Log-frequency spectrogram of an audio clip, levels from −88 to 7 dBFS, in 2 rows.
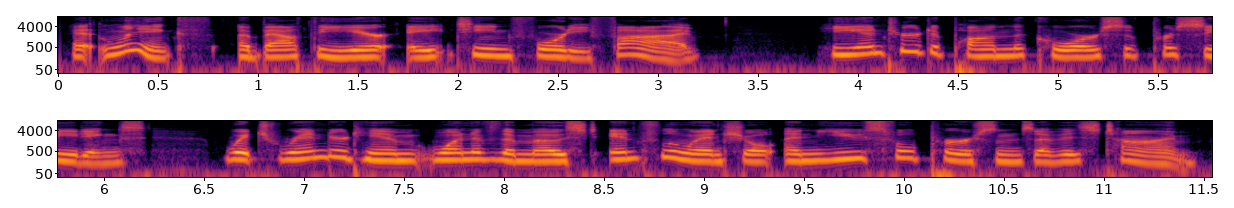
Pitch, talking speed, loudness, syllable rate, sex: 200 Hz, 150 wpm, -17 LUFS, 4.5 syllables/s, female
